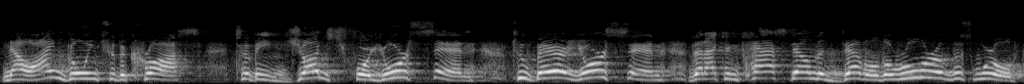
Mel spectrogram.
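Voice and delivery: loud, high proclamation with stretched key words; impassioned preaching. Acted. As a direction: drive it home with full pulpit force. Preaches at full force as Jesus.

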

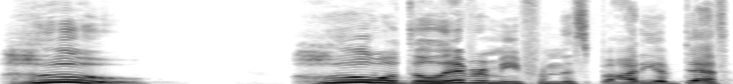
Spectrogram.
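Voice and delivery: anguished cry of a wretched man; Paul's lament. Retold or imitated. Paul crying out to be delivered from sin. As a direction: plead for rescue, voice straining up. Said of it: "And he's like".

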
